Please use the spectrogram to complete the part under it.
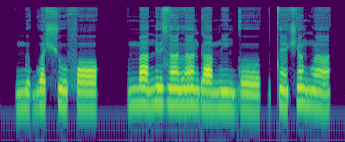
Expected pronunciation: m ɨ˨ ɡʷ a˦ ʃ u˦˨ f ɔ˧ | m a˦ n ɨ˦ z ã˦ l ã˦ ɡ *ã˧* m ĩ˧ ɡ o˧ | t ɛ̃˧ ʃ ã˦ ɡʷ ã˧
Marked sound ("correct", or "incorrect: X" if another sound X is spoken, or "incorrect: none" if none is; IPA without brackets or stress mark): incorrect: a˧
